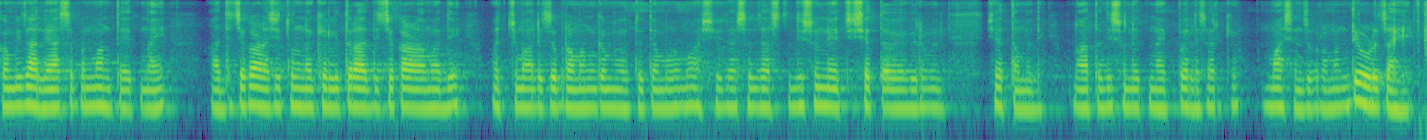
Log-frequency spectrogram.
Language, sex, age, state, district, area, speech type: Marathi, male, 18-30, Maharashtra, Satara, urban, spontaneous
